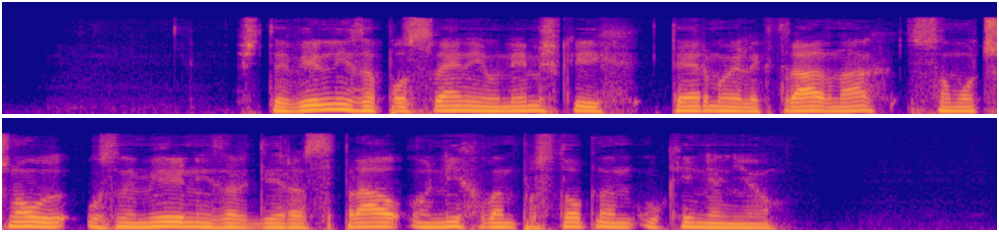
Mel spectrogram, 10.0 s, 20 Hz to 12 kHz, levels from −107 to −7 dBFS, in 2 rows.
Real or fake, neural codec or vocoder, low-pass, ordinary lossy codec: fake; codec, 16 kHz, 16 kbps, FunCodec, trained on Chinese and English, 50 frames a second; 7.2 kHz; AAC, 32 kbps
